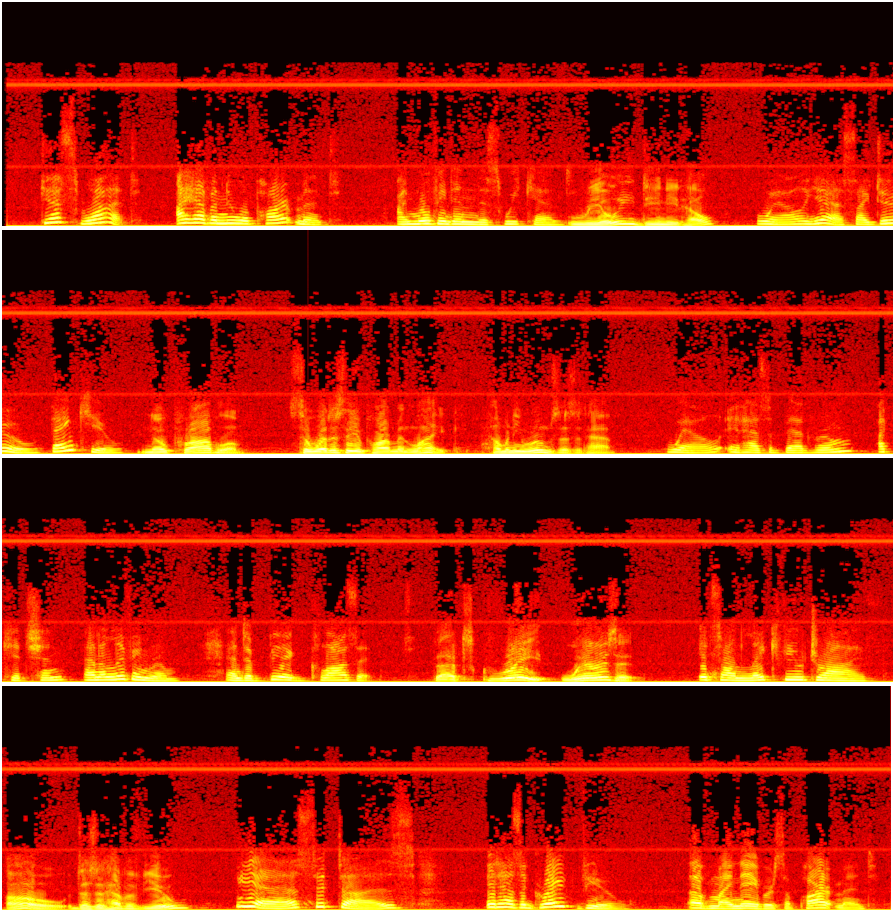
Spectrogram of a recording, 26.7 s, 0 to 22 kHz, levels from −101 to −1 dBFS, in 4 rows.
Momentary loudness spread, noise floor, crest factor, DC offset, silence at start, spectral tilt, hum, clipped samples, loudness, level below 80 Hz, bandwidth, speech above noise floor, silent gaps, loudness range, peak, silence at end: 11 LU; -44 dBFS; 14 dB; 4%; 0 s; -8 dB/octave; none; under 0.1%; -15 LUFS; -50 dBFS; 15.5 kHz; 29 dB; none; 3 LU; 0 dBFS; 0.2 s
